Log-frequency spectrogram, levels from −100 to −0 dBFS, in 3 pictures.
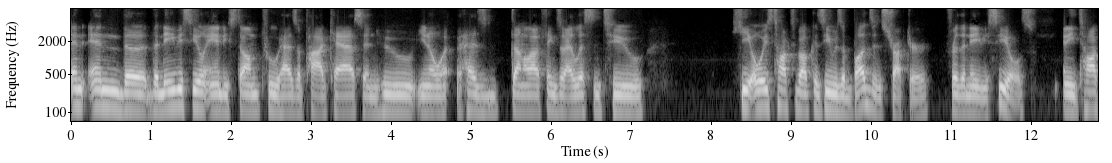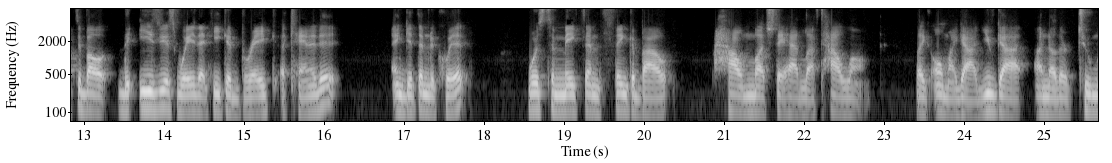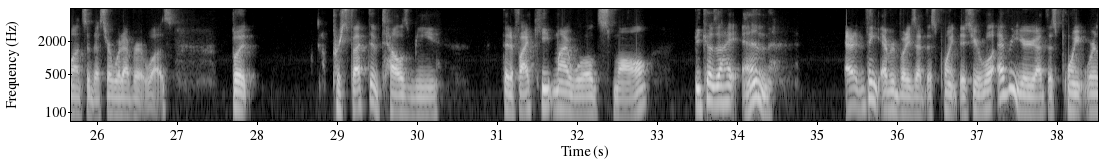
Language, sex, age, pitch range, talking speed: English, male, 20-39, 105-120 Hz, 180 wpm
